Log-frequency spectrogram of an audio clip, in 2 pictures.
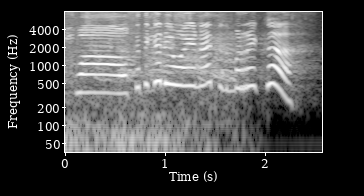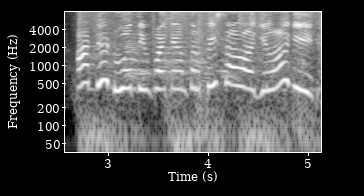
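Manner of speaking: loud, excited analysis; excited caster. Acted. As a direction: ride the hype of the fight. Co-caster joins the hype.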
